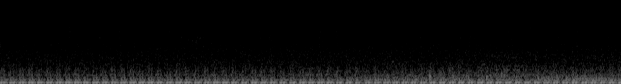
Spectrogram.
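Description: Quad bike (ATV) engine running steadily at low revs, with an even, rapid pulse and no revving.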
